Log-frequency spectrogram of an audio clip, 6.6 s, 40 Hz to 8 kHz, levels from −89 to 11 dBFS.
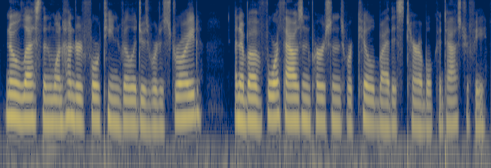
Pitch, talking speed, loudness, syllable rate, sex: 175 Hz, 185 wpm, -19 LUFS, 6.4 syllables/s, female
